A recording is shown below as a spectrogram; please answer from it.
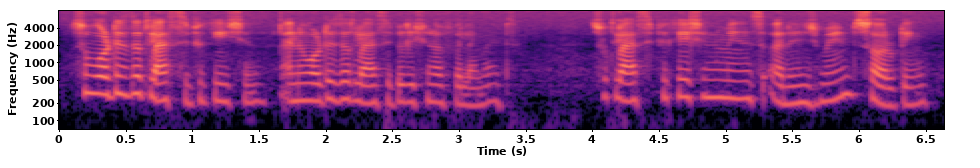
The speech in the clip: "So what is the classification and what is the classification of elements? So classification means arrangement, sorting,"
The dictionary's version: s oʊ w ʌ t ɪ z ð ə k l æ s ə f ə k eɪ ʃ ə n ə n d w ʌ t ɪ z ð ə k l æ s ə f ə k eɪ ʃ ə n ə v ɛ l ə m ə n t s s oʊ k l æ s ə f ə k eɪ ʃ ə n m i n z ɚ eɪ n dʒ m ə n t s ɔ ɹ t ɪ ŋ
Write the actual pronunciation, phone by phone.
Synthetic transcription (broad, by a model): s oʊ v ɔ t ɪ z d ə k l æ s ə f ə k eɪ ʃ ə n ə n d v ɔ t ɪ z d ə k l æ s ə f ə k eɪ ʃ ə n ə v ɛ l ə m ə t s s oʊ k l æ s ə f ə k eɪ ʃ ə n m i n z ɚ eɪ n dʒ m ə n t s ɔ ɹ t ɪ ŋ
